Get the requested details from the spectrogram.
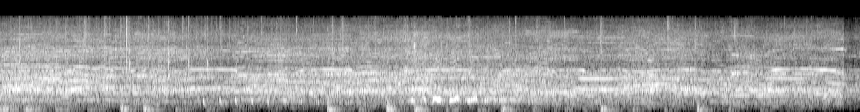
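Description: A large crowd roars and cheers continuously, with sharp hand claps cutting through the dense noise at irregular intervals, loud throughout.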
